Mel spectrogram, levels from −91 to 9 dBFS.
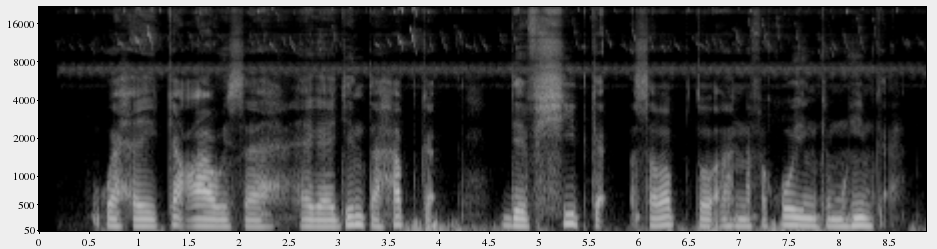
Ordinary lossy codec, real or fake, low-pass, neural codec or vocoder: none; real; none; none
